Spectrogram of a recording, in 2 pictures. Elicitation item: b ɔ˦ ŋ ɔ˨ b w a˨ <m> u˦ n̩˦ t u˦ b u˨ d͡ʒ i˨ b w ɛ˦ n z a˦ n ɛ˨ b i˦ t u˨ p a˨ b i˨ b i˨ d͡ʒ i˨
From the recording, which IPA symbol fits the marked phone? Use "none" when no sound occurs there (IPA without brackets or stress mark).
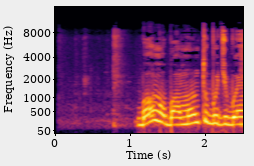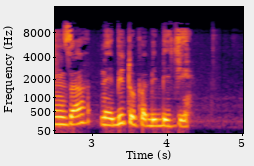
m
